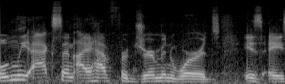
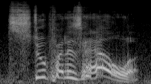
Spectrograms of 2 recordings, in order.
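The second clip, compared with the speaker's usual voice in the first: real exasperated outburst; 12 semitones higher than usual. Real, not acted. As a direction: burst out in real indignation. Ranting about Low German.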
